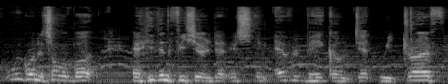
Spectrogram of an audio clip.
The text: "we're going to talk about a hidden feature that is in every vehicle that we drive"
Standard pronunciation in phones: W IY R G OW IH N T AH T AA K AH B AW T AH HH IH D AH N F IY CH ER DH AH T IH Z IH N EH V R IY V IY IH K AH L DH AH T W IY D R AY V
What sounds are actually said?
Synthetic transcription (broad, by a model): W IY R G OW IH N T AH T AA K AH B AW T AH HH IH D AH N F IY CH ER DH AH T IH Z IH N EH V R IY V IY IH K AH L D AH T W IY D R AY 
